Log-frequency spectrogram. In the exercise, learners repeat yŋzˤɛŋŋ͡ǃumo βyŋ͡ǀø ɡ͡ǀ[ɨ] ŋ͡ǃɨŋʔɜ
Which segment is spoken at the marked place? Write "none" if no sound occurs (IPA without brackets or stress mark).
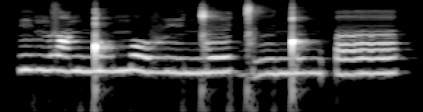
ɨ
